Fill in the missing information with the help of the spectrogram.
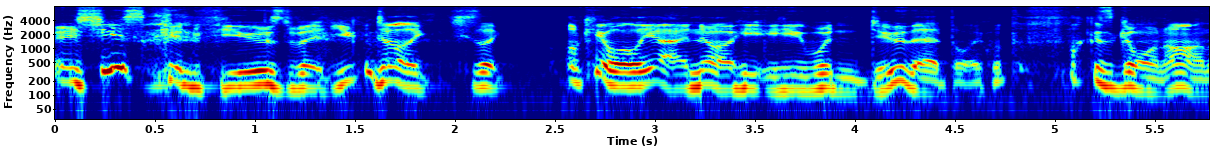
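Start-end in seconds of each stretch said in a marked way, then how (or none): none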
